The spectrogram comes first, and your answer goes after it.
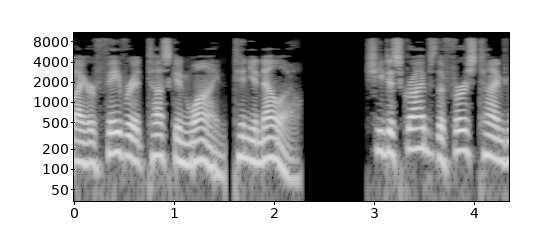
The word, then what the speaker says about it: Tignanello: Plus, it's pronounced Tignanello in Italian, not Tignanello.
